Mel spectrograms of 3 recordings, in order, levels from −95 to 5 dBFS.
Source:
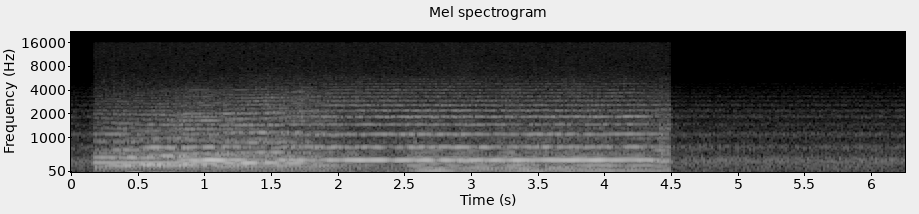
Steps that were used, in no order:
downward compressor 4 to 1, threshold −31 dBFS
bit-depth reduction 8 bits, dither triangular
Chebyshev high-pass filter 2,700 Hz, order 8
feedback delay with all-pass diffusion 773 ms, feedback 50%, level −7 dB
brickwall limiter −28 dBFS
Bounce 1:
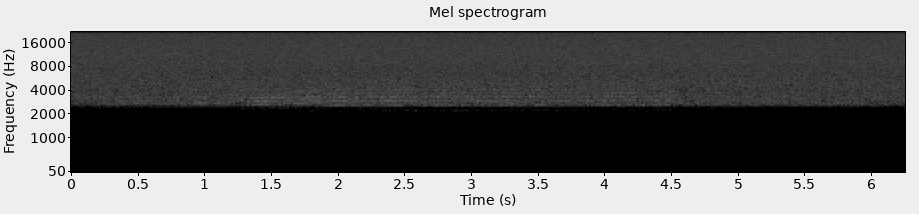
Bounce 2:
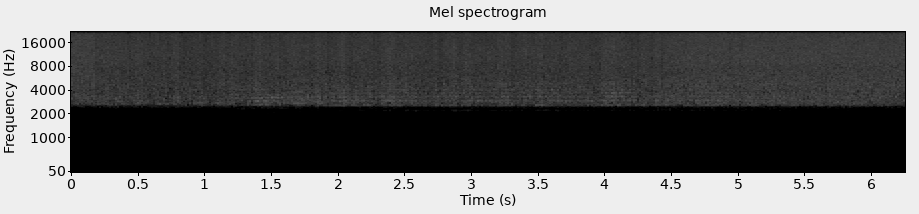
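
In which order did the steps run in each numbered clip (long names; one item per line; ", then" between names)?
brickwall limiter, then feedback delay with all-pass diffusion, then bit-depth reduction, then Chebyshev high-pass filter, then downward compressor
feedback delay with all-pass diffusion, then downward compressor, then bit-depth reduction, then brickwall limiter, then Chebyshev high-pass filter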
